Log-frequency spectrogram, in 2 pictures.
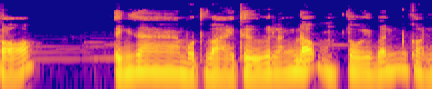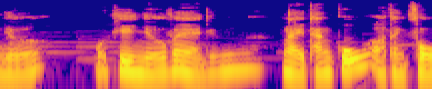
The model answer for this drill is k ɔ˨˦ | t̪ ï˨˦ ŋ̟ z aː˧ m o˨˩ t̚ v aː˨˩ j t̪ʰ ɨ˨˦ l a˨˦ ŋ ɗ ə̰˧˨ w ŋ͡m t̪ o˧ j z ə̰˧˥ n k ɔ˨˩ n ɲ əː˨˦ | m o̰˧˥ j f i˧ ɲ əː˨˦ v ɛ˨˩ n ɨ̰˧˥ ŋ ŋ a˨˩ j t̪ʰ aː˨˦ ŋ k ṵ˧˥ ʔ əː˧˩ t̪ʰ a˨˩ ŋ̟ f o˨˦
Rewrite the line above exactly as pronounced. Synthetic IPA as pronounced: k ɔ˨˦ | t̪ ï˨˦ ŋ̟ z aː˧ m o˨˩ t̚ v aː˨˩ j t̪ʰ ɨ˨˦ l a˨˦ ŋ ɗ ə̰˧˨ w ŋ͡m t̪ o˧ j v ə̰˧˥ n k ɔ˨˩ n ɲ əː˨˦ | m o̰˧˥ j x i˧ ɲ əː˨˦ v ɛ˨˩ ɲ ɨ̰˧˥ ŋ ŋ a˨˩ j t̪ʰ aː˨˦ ŋ k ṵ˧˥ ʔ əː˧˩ t̪ʰ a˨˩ ŋ̟ f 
